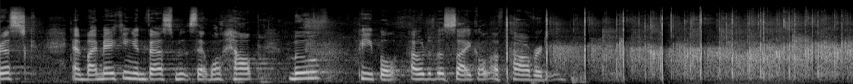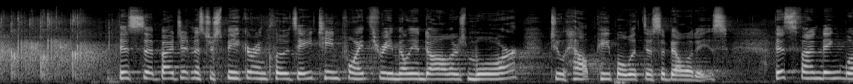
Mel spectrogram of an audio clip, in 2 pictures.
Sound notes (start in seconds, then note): 8.9 some Applause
